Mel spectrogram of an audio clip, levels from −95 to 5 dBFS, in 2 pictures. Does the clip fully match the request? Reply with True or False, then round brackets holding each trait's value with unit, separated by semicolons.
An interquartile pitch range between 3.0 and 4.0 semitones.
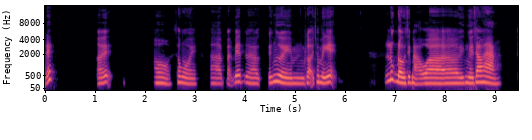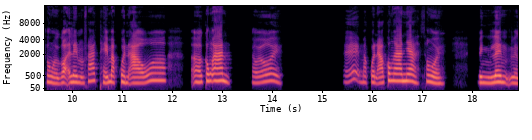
True (3.3 semitones)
